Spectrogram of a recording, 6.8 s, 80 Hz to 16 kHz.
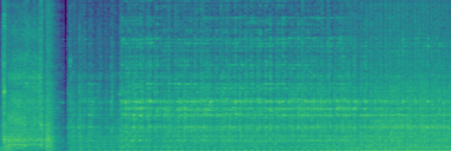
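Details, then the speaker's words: Rebuilt Kohler K301 12 hp single-cylinder, first run after reassembly with new gaskets: brief stop, then fires into a steady, even thump with no misses; fuel pump later suspected bad and replaced. "If it did or not, it sounded like it ran."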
